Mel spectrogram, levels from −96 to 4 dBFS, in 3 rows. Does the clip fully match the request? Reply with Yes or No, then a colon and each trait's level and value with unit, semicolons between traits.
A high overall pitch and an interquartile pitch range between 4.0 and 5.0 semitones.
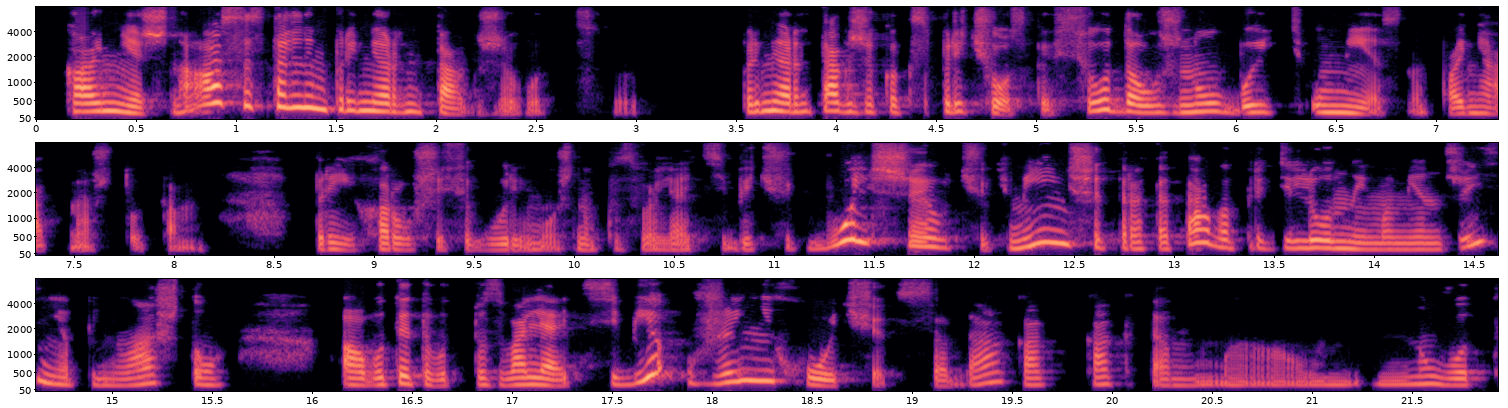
Yes: high, 195 Hz; average, 4.5 semitones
